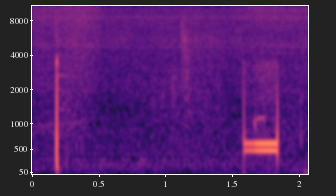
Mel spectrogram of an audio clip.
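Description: A telephone line tone follows a dropped call. A single click comes first, then a steady mid-pitched beep repeats in even pulses, fairly faint.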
